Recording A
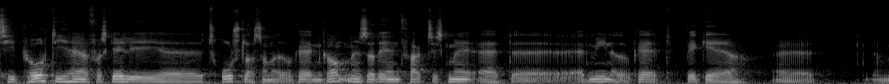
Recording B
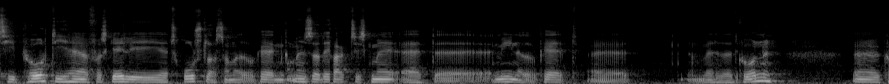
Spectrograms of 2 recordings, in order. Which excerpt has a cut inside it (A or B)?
B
